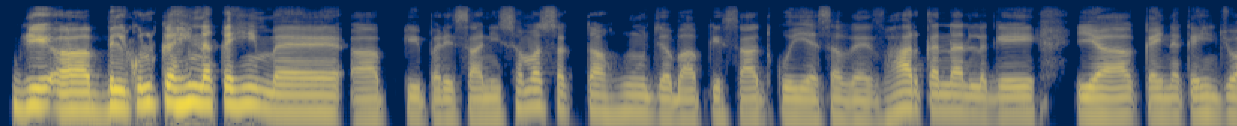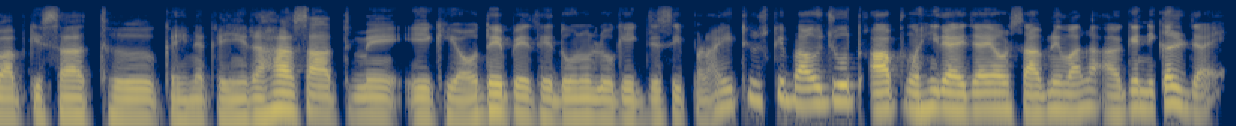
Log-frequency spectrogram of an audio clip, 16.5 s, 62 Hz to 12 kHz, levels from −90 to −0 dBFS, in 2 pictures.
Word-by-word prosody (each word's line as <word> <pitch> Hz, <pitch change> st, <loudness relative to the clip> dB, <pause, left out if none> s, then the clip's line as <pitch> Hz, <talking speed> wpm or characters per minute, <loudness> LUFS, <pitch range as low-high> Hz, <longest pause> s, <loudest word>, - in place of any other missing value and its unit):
जी। 150 Hz, +1 st, +9 dB
अ, 130 Hz, -1 st, +8 dB
बिल्कुल 145 Hz, +3 st, +8 dB
कहीं 165 Hz, 0 st, +11 dB
न 160 Hz, -2 st, +10 dB
कहीं 155 Hz, 0 st, +6 dB
मैं 115 Hz, -3 st, +1 dB
आपकी 100 Hz, +2 st, -5 dB
परेशानी 100 Hz, +1 st, -4 dB
समझ 135 Hz, +8 st, -3 dB
सकता 125 Hz, -3 st, -6 dB
हूँ 115 Hz, -1 st, -5 dB
जब 100 Hz, -2 st, -4 dB
आपके 95 Hz, +1 st, -6 dB
साथ 100 Hz, +1 st, -6 dB
कोई 100 Hz, -1 st, -3 dB
ऐसा 95 Hz, +2 st, -6 dB
व्यवहार 95 Hz, +8 st, -2 dB
करना 120 Hz, -1 st, -1 dB
लगे 105 Hz, -1 st, -4 dB, 0.4 s
या 105 Hz, -1 st, +2 dB, 0.2 s
कहीं 105 Hz, 0 st, -2 dB
न 105 Hz, -, -4 dB
कहीं 105 Hz, +1 st, -4 dB
जो 105 Hz, +2 st, -5 dB
आपके 100 Hz, +1 st, -5 dB
साथ 105 Hz, +2 st, -4 dB, 0.2 s
कहीं 95 Hz, -2 st, -5 dB
न 95 Hz, -, -6 dB
कहीं 95 Hz, 0 st, -5 dB
रहा 115 Hz, +6 st, +1 dB
साथ 110 Hz, -3 st, -2 dB
में -, -, -2 dB
एक 100 Hz, 0 st, -7 dB
ही 100 Hz, -, -6 dB
ओहदे 105 Hz, +6 st, -2 dB
पे 105 Hz, -2 st, -2 dB
थे 100 Hz, -2 st, -5 dB
दोनों 100 Hz, +1 st, -4 dB
लोग 95 Hz, -2 st, -6 dB
एक 90 Hz, -3 st, -7 dB
जैसी 95 Hz, +1 st, -9 dB
पढ़ाई 125 Hz, +10 st, -9 dB
थी 200 Hz, -, -6 dB
उसके 185 Hz, +2 st, -9 dB
बावजूद 175 Hz, +3 st, -3 dB
आप 130 Hz, +1 st, -2 dB
वहीं 130 Hz, +2 st, -3 dB
रह 125 Hz, -2 st, +2 dB
जाए 125 Hz, +1 st, -1 dB
और 125 Hz, 0 st, -1 dB
सामने 115 Hz, +2 st, -3 dB
वाला 125 Hz, +3 st, -5 dB
आगे 130 Hz, +5 st, -5 dB
निकल 140 Hz, +3 st, -3 dB
जाए, 115 Hz, -3 st, -9 dB
110 Hz, 205 wpm, -22 LUFS, 100-130 Hz, 0.4 s, कहीं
